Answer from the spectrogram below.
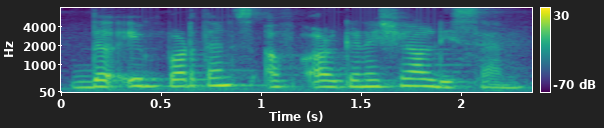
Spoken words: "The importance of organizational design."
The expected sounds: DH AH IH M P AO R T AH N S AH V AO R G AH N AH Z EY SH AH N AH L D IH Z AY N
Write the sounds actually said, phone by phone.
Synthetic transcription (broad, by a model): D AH IH M P AO R T AH N S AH F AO R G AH N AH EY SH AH N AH L D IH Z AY N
